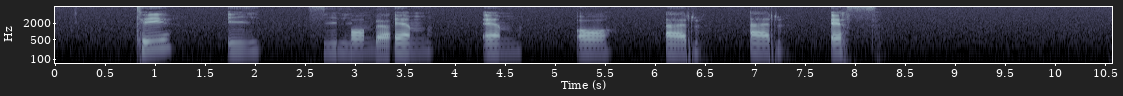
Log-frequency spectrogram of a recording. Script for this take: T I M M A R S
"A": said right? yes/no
yes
